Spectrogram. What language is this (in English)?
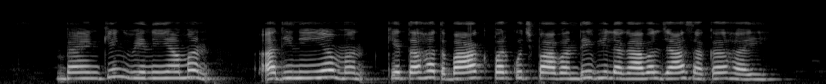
Magahi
